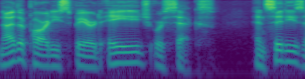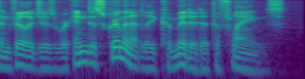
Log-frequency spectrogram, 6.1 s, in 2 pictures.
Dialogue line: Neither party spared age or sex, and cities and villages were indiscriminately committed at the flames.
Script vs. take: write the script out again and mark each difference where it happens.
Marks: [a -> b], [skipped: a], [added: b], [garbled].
Neither party spared age or sex, and cities and villages were indiscriminately committed at the flames.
